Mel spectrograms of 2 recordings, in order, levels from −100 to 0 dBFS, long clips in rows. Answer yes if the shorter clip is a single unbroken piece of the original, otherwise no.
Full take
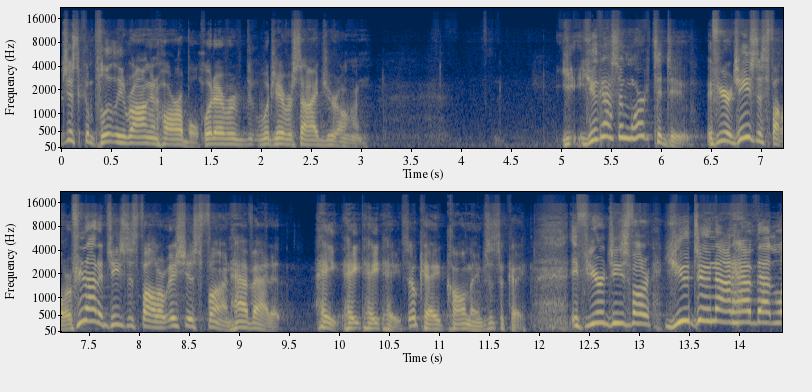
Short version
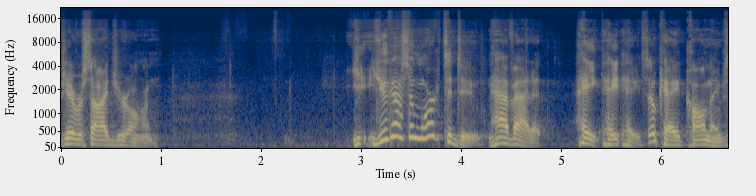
no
